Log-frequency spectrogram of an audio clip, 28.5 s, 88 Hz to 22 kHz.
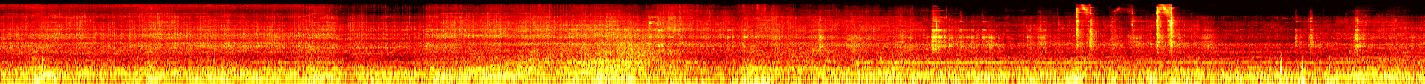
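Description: JCB 526-56 Agri telehandler's diesel engine running as the machine drives and turns. A steady whine joins in the last third, along with a few sharp clacks.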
